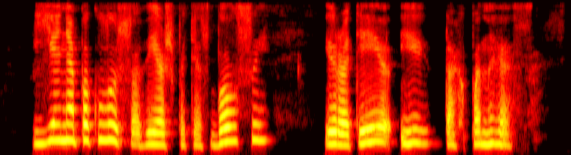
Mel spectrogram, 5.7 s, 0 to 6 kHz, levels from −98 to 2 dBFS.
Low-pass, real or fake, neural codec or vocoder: 5.4 kHz; real; none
